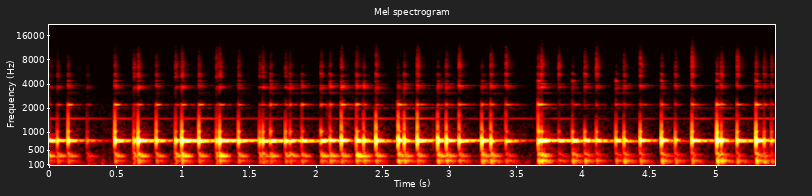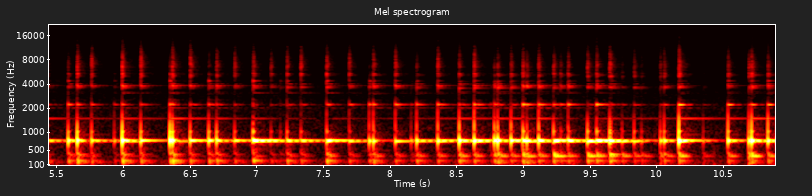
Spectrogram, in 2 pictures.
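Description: A hand inside the opening of a large, empty, clear glass fish bowl taps the hollow bowl's inner wall with its nails in a quick, steady stream. Each tap gives a short, bright glassy click with a clear ringing pitch near 780 Hz that fades almost at once, and the taps run on continuously with brief pauses.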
